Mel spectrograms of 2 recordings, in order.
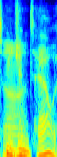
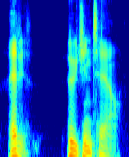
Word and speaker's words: Hu Jintao: Hu Jintao, isn't it? – Yeah. Hu Jintao.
